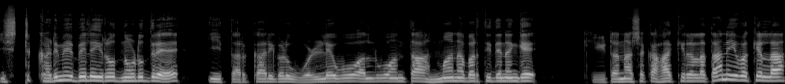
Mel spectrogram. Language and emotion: Kannada, fearful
